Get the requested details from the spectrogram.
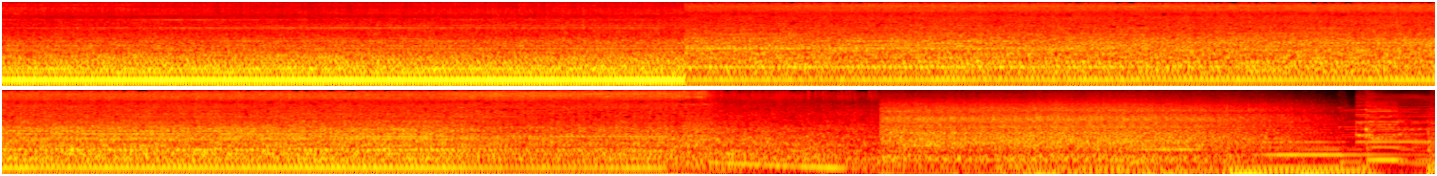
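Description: A sawmill engine hums steadily and then quiets.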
